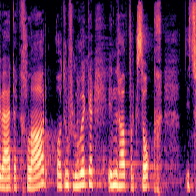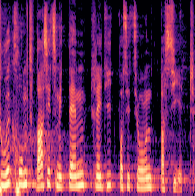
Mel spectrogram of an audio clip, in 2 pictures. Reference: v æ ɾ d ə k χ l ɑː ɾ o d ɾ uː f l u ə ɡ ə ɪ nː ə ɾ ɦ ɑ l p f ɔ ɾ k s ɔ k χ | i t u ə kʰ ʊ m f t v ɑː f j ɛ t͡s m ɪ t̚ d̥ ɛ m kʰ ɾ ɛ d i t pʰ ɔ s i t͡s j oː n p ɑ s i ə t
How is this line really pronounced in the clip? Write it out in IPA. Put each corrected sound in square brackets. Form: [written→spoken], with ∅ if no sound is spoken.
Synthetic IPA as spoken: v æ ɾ d ə k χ l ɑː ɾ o d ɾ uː f l u ə ɡ ə ɪ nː ə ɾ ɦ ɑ l p f ɔ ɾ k s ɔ k χ | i [t→t͡s] u ə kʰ ʊ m f t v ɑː [f→s] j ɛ t͡s m ɪ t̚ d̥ ɛ m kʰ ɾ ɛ d i t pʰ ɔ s i t͡s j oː n p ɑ s i ə t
